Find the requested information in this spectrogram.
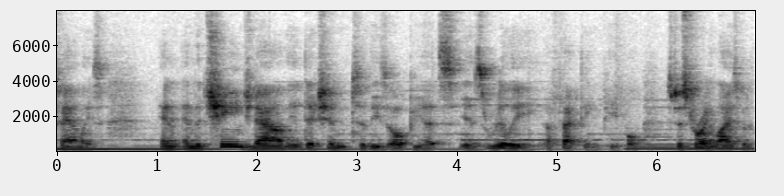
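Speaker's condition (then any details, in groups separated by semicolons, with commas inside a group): No condition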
